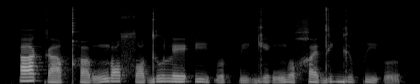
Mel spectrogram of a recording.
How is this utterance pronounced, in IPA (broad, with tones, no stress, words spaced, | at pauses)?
a˥ ka˧˩qʰo˧˩ ŋ͡mo˥ sˤʊ˧˩du˥ le˥ʔi˥˩ɓʊ˧˩ k͡pi˧˩ɡʲe˥˩ ŋ͡mu˥˩ χɛ˥˩di˥ ɡʲu˥˩pi˥˩ʔʊ˧˩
